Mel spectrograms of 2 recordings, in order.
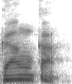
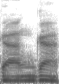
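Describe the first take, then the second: First: The second consonant is a tense doubled k. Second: The second consonant is a plain g sound. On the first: The speaker calls it right. "Dibaca gangka" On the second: The speaker calls it wrong. "bukan gangga"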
